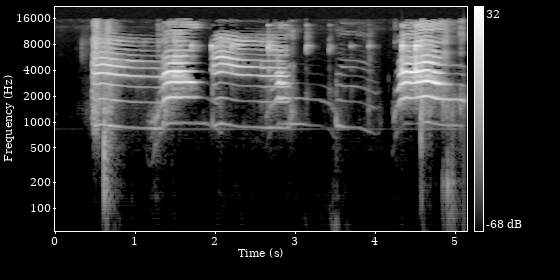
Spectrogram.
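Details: Hungry foster kittens Yuki and Piyo, rescued baby cats, meow for their food: loud, bright meows with strong overtones, one long falling call followed by a pause and a final shrill meow.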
